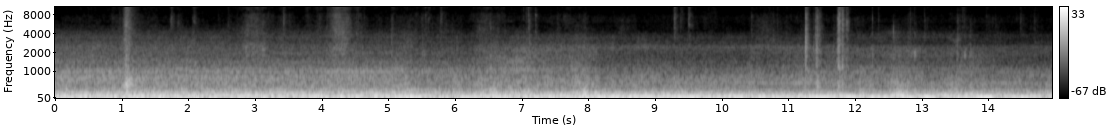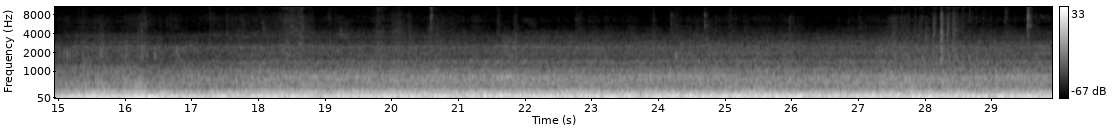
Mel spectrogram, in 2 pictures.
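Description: Steady low rumble inside the passenger car of a German high-speed train running at speed, with a few faint clicks.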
